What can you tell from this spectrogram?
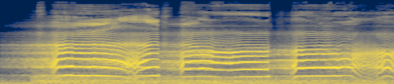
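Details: Simulated ghost baby cry, a designed horror sound effect with layered ambience, reversed textures and distortion: rising and falling wails with a clear crying tone in three long bursts; infant cry.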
